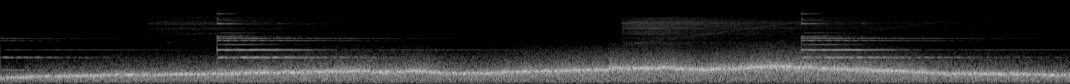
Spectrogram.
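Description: Ambient relaxation music: a wind-like whoosh that slowly rises and falls in pitch, with clear chime-like notes struck about two seconds in and again about eight seconds in, each ringing on.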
